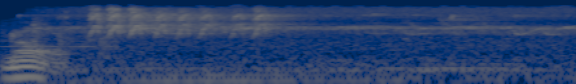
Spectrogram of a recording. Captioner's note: birds chirping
